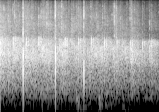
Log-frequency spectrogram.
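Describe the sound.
A church audience claps as a woman returns to her seat. The applause is a steady, fairly soft patter of many hands, with a few sharper claps standing out.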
